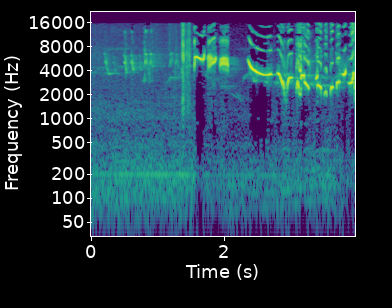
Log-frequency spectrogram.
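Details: White-rumped shama singing to lure wild birds: faint chips over a low hum at first, then loud, clear, swooping whistles and quick varied notes in a fast run.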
